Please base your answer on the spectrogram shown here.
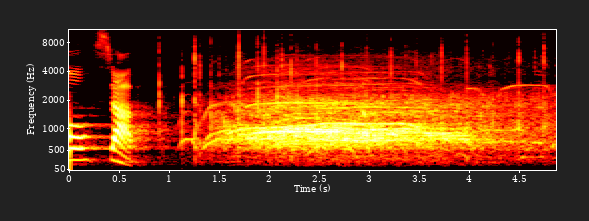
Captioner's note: cheering and applause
